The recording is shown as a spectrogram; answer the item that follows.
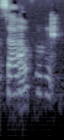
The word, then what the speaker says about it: Tsavo: Is that how you pronounce it? Exactly. Tsavo.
